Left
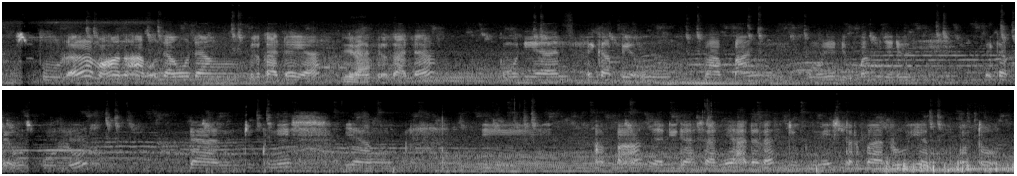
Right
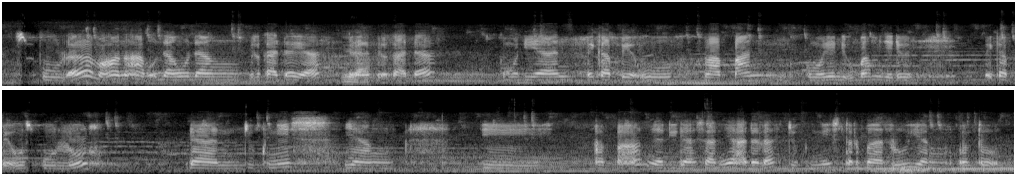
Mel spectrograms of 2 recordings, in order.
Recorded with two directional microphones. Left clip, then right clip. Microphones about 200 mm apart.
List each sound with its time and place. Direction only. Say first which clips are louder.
0.6 s speech: right 4 dB; 20° right (ahead or behind)
5.1 s speech: right 7 dB; 35° right (ahead or behind)
11.9 s speech: right 8 dB; 45° right (ahead or behind)
14.3 s music: right 11 dB; 40° right (ahead or behind)
14.9 s speech: right 8 dB; 40° right (ahead or behind)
